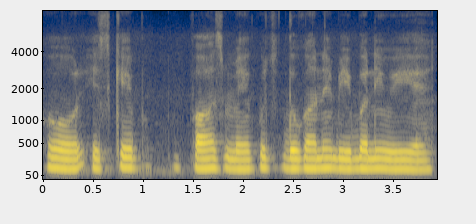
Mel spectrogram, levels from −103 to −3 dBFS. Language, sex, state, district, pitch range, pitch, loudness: Hindi, male, Uttar Pradesh, Saharanpur, 125-135 Hz, 125 Hz, -16 LUFS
